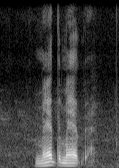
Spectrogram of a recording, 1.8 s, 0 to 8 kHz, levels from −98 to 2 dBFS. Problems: none marked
